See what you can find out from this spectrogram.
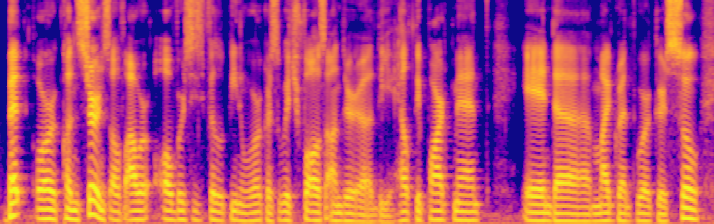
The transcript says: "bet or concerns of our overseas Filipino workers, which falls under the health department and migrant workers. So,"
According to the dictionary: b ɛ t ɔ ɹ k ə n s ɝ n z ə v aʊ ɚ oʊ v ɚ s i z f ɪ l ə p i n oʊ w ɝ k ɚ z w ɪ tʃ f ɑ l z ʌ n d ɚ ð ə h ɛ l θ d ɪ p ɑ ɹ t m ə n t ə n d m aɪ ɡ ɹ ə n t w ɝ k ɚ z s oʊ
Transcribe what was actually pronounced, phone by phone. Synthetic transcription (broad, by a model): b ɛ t ɔ ɹ k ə n s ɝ n s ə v aʊ ɚ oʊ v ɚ s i s f ɪ l ə p i n oʊ w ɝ k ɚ s w ɪ tʃ f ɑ l s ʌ n d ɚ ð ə h ɛ l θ d ɪ p ɑ ɹ t m ə n t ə n d m aɪ ɡ ɹ ə n t w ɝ k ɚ s oʊ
